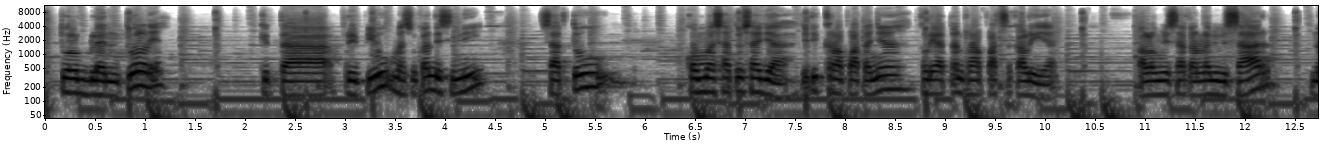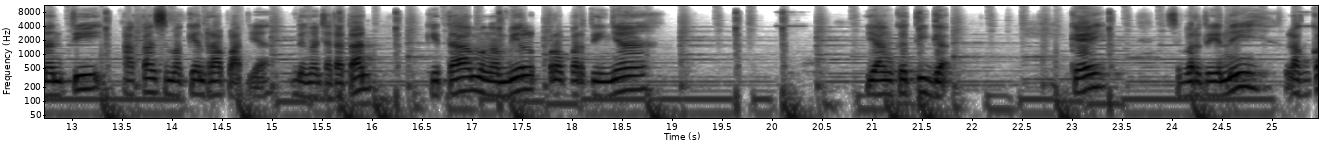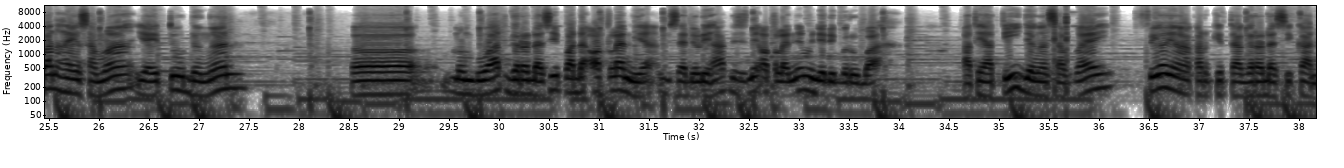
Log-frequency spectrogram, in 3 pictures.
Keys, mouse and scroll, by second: 4.3 ,, 6.9 click, 9.4 1, 10.3-14.5 drag, 14.5 1, 15.5 click, 25.9-38.1 drag.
